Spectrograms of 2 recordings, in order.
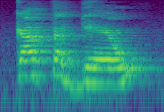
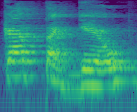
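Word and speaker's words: καταργέω: testamento grego para você vai ver a palavra cata Girl e é pronunciada destruir o aniquilou vindo do original grego é pronunciada cata Girl que o jeito Tem sempre o som cultural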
